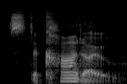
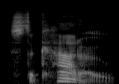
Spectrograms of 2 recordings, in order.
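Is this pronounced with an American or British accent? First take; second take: American; American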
